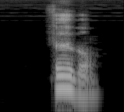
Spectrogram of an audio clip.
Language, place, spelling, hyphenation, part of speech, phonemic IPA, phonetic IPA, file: English, Queensland, verbal, ver‧bal, adjective / noun / verb, /ˈvɜː.bəl/, [ˈvɜː.bɫ̩], En-au-verbal.ogg
- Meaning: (adjective) 1. Of or relating to words 2. Concerned with the words, rather than the substance of a text 3. Consisting of words only 4. Expressly spoken rather than written; oral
